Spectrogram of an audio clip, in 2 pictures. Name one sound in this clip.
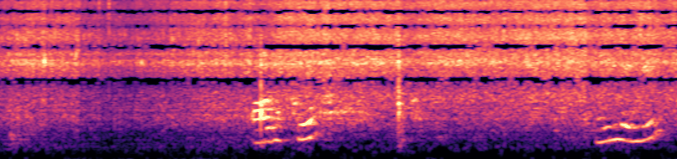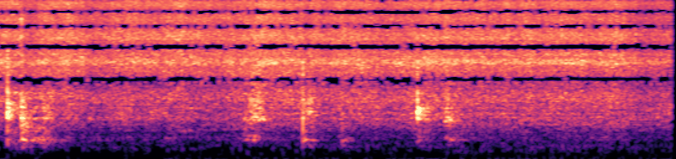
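A paste sizzles in hot oil in a frying pan.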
